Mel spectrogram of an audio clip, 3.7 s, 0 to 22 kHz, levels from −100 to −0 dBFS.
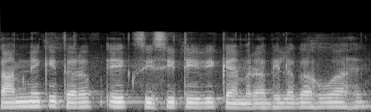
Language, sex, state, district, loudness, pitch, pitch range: Hindi, male, Uttar Pradesh, Lucknow, -19 LUFS, 125 Hz, 120-130 Hz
